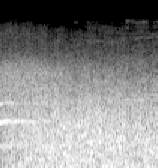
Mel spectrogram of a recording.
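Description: A loud, even rushing noise with no clear notes, filling the gap between two musical phrases of a film song's soundtrack.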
